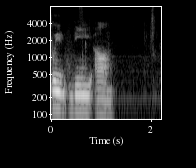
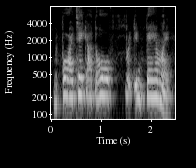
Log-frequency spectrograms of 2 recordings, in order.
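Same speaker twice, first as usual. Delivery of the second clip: much higher, menacing threat; threatening rant; 10 semitones higher than usual. Retold or imitated. Nicholas threatening Glenn's family, much higher. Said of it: "He's like".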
